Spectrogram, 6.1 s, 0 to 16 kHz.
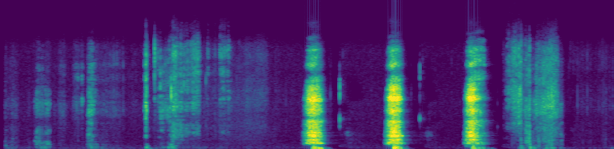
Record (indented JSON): {
  "exhalation_length": "6.1 s",
  "exhalation_amplitude": 23545,
  "exhalation_signal_mean_std_ratio": 0.24,
  "survey_phase": "beta (2021-08-13 to 2022-03-07)",
  "age": "45-64",
  "gender": "Female",
  "wearing_mask": "No",
  "symptom_none": true,
  "smoker_status": "Never smoked",
  "respiratory_condition_asthma": false,
  "respiratory_condition_other": false,
  "recruitment_source": "REACT",
  "submission_delay": "1 day",
  "covid_test_result": "Negative",
  "covid_test_method": "RT-qPCR"
}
